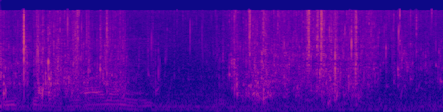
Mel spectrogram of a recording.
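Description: A hooked fish splashing and thrashing at the water surface beside a boat as it is played toward the landing net, in a string of short, sudden splashes, most of them in the second half.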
